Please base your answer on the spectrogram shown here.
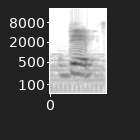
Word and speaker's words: debt: For some people, their own is debt. They say there's the B is silent.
